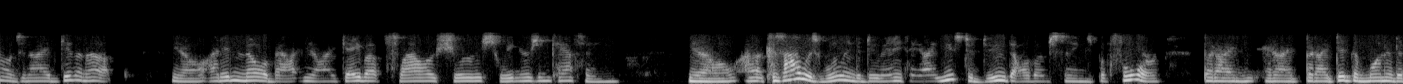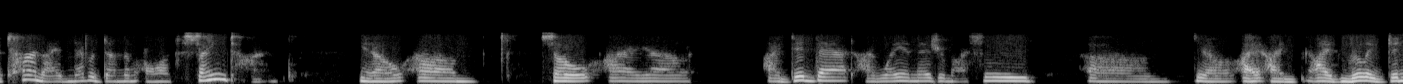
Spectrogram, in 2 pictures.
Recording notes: 100 Pounders Phone Meeting.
